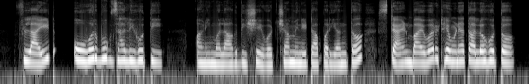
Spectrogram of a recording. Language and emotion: Marathi, fearful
